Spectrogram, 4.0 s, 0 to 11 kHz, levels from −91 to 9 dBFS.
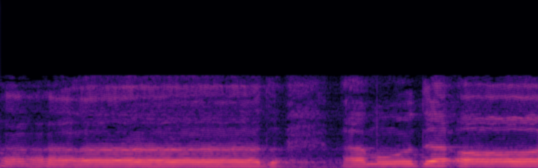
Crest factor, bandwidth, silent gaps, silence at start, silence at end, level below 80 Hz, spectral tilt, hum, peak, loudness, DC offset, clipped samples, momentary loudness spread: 14 dB; 6.4 kHz; none; 0 s; 0 s; -64 dBFS; -7 dB/octave; none; -18 dBFS; -31 LUFS; under 0.1%; under 0.1%; 8 LU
